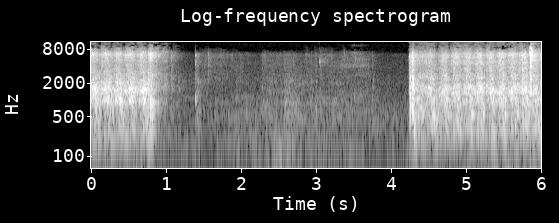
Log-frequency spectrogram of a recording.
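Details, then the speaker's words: Peugeot 309: the starter churns at an even, fairly quick beat in two bursts with a gap, never catching. Carb cleaner and petrol down the carb failed; it needs more petrol and a charged battery. "Not having much luck here, are we?"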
